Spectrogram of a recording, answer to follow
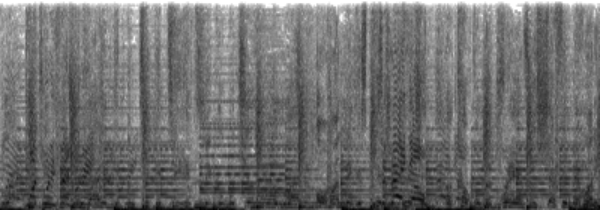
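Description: Hip-hop track playing: rapped vocals over a beat with deep bass notes that come in and drop out.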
